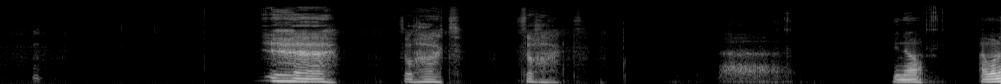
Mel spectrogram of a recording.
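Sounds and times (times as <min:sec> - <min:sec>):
person speaking: 0:04.0 - 0:05.9
person sighing: 0:07.2 - 0:08.0.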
